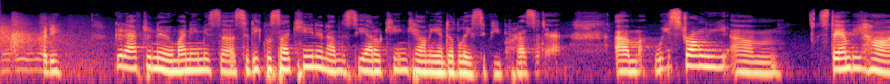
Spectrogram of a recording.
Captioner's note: applause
